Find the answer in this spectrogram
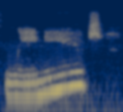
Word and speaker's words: Laneige: and I have, I don't know how to pronounce it. It's Laneige.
